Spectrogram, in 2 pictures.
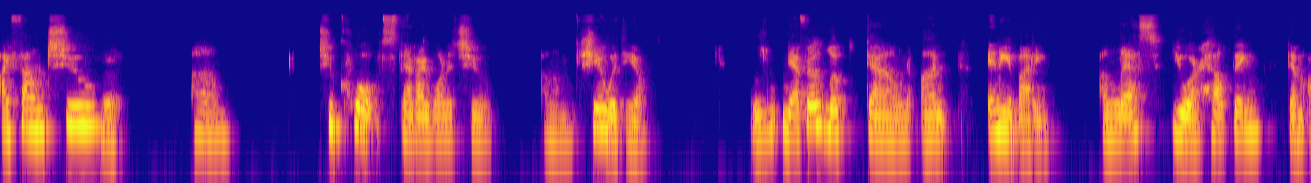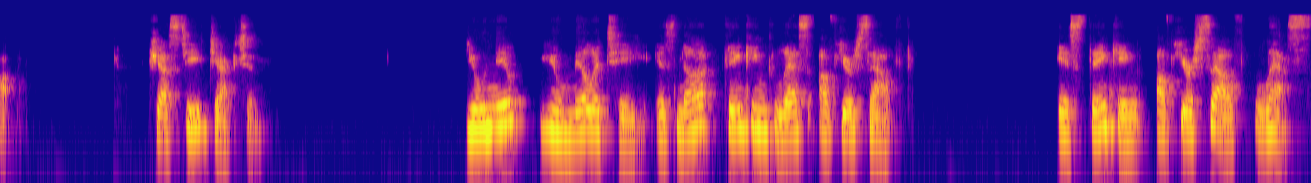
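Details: Woman with aphasia after a stroke, who also mentions apraxia and dysarthria among her communication challenges; aphasia.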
